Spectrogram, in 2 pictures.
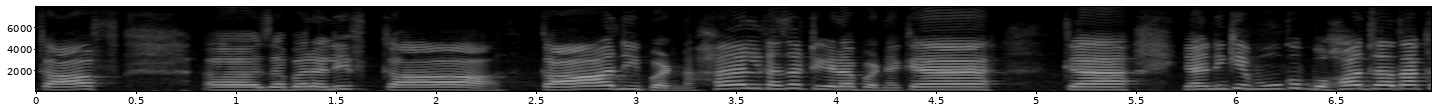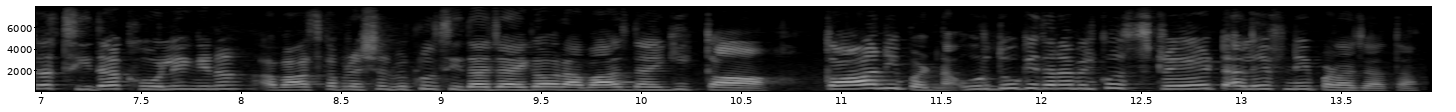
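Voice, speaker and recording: A woman teaching Quran recitation rules, explaining patiently and repeating sounds to demonstrate them. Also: high-pitched. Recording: dull lo-fi audio.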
